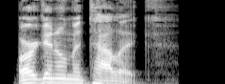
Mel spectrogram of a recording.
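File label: "organometallic", English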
